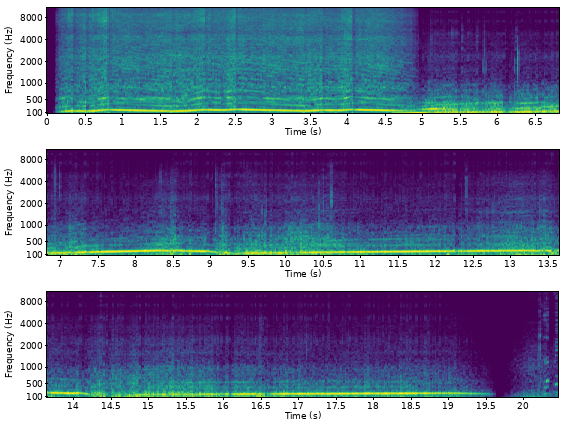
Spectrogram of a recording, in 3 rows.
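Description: Peugeot 207 THP's 1.6-litre turbocharged four-cylinder engine: revving up and down several times in quick succession, then pulling hard in the cabin with the note climbing, dropping at a gear change about nine seconds in, holding steady and dipping again at a second shift. The sound cuts off suddenly just before the end.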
